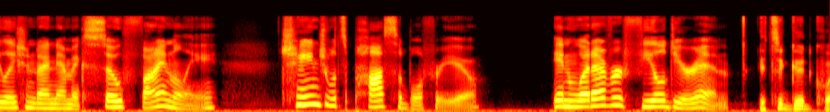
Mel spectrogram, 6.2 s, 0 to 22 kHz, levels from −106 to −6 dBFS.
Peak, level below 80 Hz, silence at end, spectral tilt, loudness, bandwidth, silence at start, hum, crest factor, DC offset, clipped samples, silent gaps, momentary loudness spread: -8 dBFS; -54 dBFS; 0 s; -4 dB/octave; -29 LUFS; 12 kHz; 0 s; none; 22 dB; under 0.1%; under 0.1%; none; 14 LU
